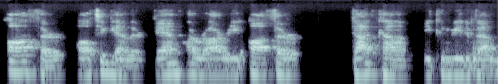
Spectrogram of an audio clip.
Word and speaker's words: Harary: Dan Harrari rhymes with Ferrari.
